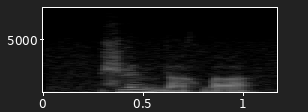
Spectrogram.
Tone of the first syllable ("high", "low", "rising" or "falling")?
falling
